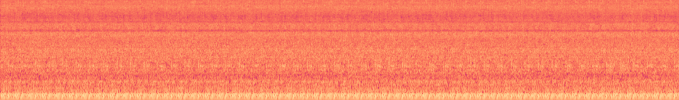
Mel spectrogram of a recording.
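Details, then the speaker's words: HMMWV Humvee with swapped Duramax LBZ diesel and newly installed FASS lift pump, just after first start: deep even idle pulsing about three beats a second with no knocks or misses, sounding just as it should; oil a little low. "I mean the engine sounds amazing it sounds just as it should"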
